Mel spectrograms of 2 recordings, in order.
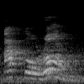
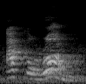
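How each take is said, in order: No difference in how they are said.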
